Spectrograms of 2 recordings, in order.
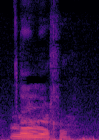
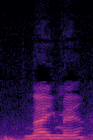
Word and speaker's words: Nijmegen: Nijmegen. Nijmegen. Nijmegen. C'est difficile à prononcer, mais ça s'écrit Nijmegen.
